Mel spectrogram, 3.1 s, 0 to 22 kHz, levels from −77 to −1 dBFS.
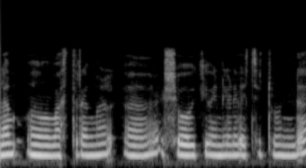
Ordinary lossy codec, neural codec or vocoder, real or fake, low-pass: none; codec, 16 kHz, 8 kbps, FreqCodec, larger model; fake; none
